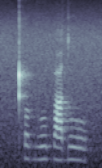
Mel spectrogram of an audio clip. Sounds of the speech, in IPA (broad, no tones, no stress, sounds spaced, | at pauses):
ʈʰ ʊ ɡʱ u p ɑ d u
